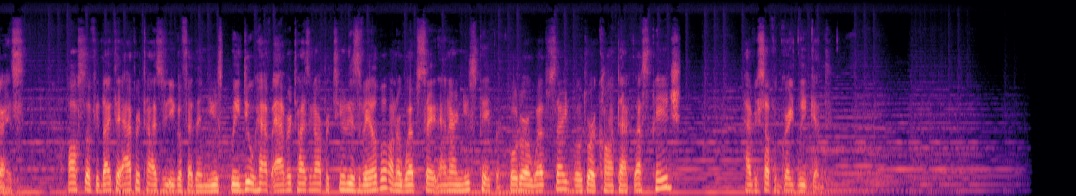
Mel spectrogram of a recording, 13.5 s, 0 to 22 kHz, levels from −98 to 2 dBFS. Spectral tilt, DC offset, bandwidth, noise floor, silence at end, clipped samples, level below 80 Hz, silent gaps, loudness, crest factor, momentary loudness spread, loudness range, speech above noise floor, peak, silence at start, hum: -7 dB/octave; under 0.1%; 13 kHz; -53 dBFS; 1.25 s; under 0.1%; -44 dBFS; none; -19 LUFS; 16 dB; 20 LU; 9 LU; 35 dB; -4 dBFS; 0 s; none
